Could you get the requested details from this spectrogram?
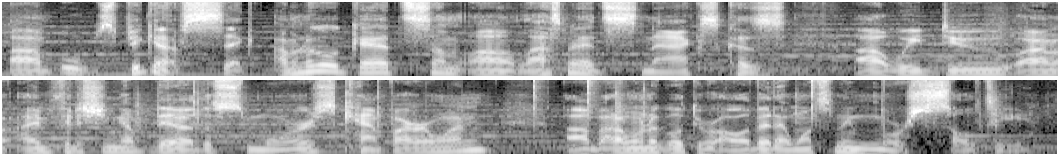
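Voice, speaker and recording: This is a man streaming a video game live, his commentary casual, crude and full of slang. His medium-pitched voice is animated and runs a little fast, over background game music.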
